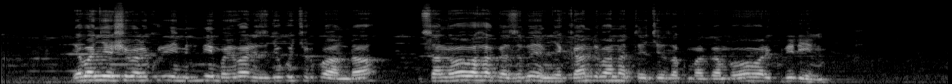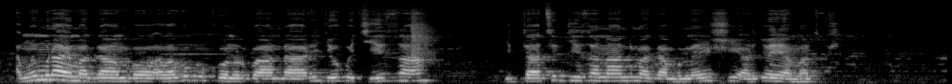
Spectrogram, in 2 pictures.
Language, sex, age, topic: Kinyarwanda, male, 18-24, education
